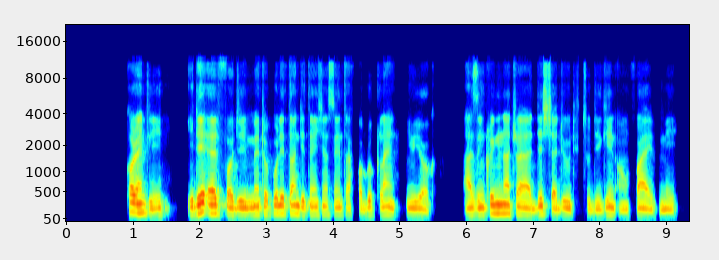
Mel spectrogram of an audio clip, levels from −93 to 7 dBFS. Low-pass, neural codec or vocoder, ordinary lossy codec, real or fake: 10.8 kHz; codec, 24 kHz, 1.2 kbps, DualCodec; Opus, 24 kbps; fake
